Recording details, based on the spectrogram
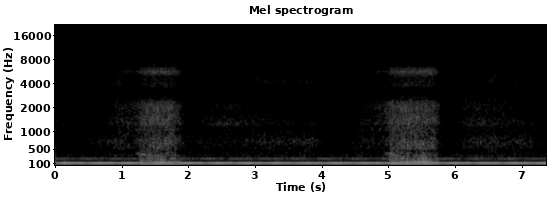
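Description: Two loud, rough snoring breaths about four seconds apart over a steady low hum; ordinary snoring.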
